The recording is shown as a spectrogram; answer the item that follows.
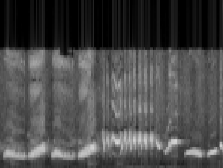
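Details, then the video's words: Chinese hwamei singing loud, clear whistled phrases: slurred notes bending up and down, followed by a fast, chattering run of higher notes and ending in rising whistles. "họa mi"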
